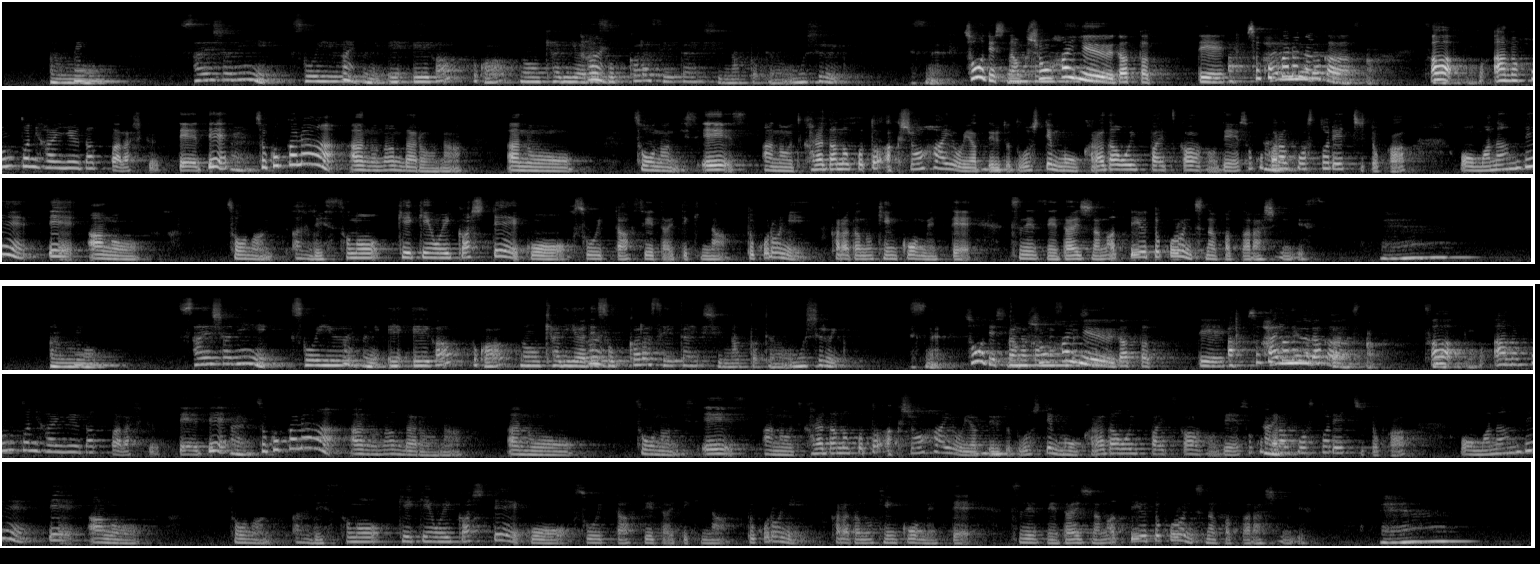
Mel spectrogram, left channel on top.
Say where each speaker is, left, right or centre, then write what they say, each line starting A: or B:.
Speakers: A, on the right; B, on the left.
A: あの、
B: うん、
A: 最初に、そういう、
B: はい、
A: 何、え、映画とかのキャリアで、
B: はい。
A: そっから整体師になったっていうのは面白いですね。
B: そうですね、
A: なかなか珍しいですね。
B: アクション俳優だったって、
A: あ、
B: そこからなんか、
A: 俳優だったんですかその方は。
B: あ、あの、本当に俳優だったらしくって、で、
A: はい。
B: そこから、あの、なんだろうな、あの、そうなんです。えーあの、体のこと、アクション俳優をやってると、
A: うん。
B: どうしても体をいっぱい使うので、そこからこう、
A: はい。
B: ストレッチとかを学んで、で、あの、そうなんなんです。その経験を生かして、こう、そういった生態的なところに、体の健康面って常々大事だなっていうところにつながったらしいんです。
A: あ、ええ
